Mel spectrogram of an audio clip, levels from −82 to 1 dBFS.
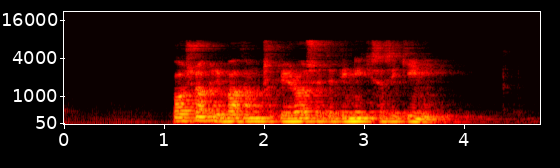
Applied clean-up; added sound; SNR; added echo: neural separator model SepFormer DNS4.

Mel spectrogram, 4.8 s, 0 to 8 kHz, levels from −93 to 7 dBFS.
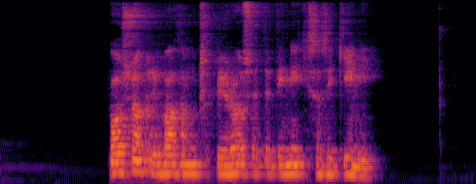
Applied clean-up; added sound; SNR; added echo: neural mask model DeepFilterNet 3.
